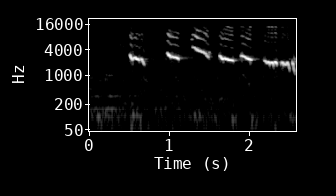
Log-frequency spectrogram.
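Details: Green leafbird in vigorous song, meant to prompt a non-singing caged bird: a brisk series of clear whistled notes, each sliding downward, delivered almost without pause over two seconds.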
